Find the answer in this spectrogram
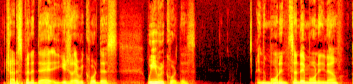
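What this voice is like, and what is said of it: Rough, strained voice. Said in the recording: “My voice is a little rough. ... I try to give my voice a little chance to rest, and this is what you got.”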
